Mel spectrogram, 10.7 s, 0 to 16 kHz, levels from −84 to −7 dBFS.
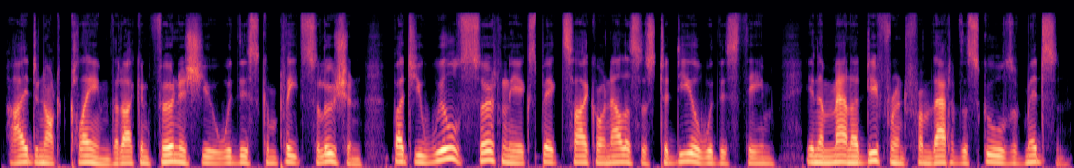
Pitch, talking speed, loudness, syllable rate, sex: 135 Hz, 195 wpm, -19 LUFS, 5.4 syllables/s, male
